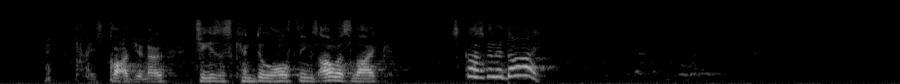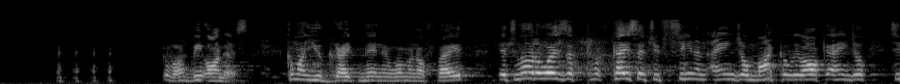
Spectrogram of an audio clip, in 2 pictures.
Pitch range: 175-255 Hz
